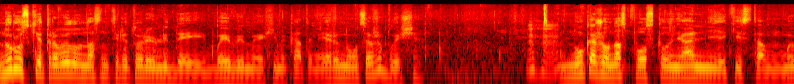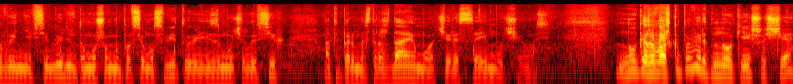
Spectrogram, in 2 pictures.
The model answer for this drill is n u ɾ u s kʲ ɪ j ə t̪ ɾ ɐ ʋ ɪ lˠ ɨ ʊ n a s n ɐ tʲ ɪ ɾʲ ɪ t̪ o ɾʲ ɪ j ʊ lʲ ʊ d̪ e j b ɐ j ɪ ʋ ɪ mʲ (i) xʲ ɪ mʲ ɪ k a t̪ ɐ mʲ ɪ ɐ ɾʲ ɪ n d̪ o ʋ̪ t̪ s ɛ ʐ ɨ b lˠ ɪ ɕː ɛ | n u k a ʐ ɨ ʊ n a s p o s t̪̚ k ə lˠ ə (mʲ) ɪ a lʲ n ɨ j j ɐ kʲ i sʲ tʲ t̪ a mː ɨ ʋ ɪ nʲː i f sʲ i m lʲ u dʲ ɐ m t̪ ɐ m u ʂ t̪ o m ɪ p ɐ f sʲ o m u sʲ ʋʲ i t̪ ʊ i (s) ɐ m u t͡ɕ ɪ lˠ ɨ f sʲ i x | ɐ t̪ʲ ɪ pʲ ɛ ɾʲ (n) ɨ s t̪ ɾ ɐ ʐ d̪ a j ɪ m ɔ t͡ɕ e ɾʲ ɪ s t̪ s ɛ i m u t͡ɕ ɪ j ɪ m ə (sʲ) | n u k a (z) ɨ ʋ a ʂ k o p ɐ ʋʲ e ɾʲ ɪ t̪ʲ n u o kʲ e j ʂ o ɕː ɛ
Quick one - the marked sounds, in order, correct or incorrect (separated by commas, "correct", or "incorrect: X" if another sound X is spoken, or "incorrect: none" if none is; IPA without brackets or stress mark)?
incorrect: ɪ, incorrect: nʲ, incorrect: z, incorrect: m, correct, incorrect: ʐ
